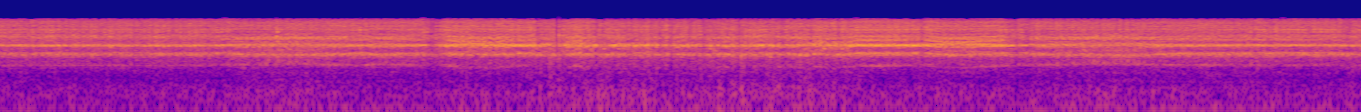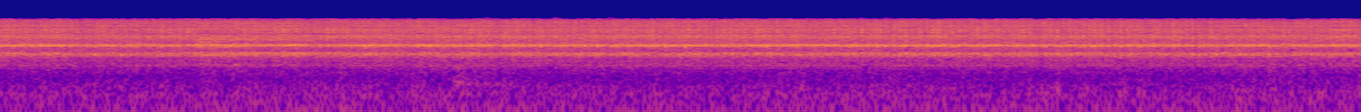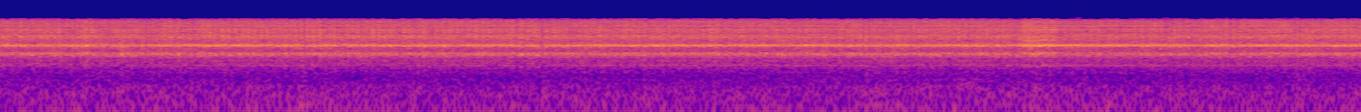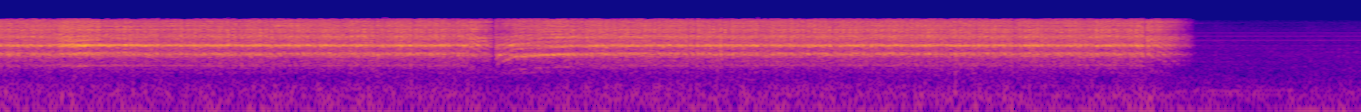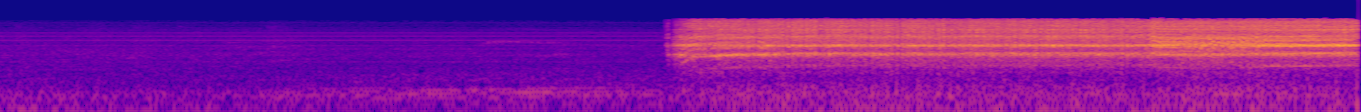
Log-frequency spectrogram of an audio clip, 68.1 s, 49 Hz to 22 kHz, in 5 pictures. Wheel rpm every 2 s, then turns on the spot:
160, 160, 160, 160, 160, 160, 160, 160, 160, 160, 160, 160, 160, 160, 160, 160, 160, 170, 160, 160, 160, 160, 140, 140, 160, 160, 40, 0, 0, 0, 40, 160, 160, 160.
none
